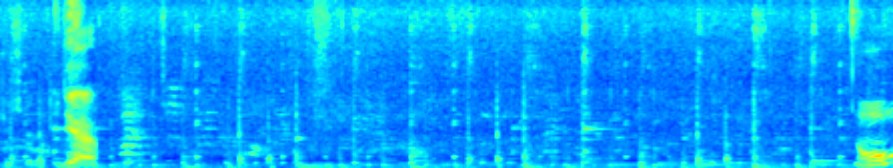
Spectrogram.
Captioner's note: birds chirping, people chattering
